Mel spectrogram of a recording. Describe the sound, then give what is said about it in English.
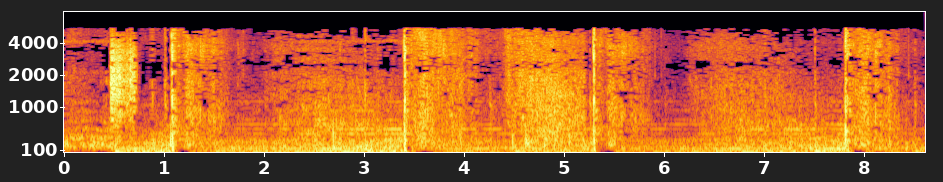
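Sharp shots from an M4 rifle, an AR-15 equivalent, fired a few times at irregular intervals, each a brief crack standing out over a steady background hiss. “It's one of my favorite guns. The AR-15 or its equivalent. Some equivalent here. Yep, M4. Yep. All right, buddy, we'll let her rip.”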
